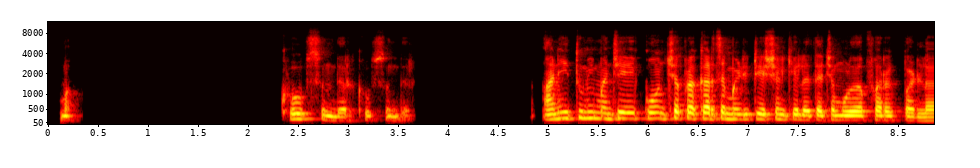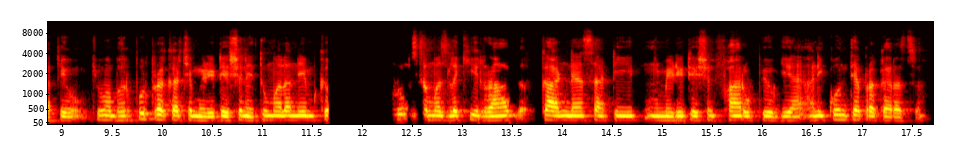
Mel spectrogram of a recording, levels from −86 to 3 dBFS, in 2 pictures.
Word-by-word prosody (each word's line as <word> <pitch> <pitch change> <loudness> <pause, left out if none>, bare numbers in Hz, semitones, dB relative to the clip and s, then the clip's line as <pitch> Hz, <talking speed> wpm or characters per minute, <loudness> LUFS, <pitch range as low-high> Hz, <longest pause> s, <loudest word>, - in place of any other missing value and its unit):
मग. 275 0 -4 2.0
खूप 175 0 0
सुंदर, 135 -7 -2
खूप 140 - -8
सुंदर. 260 +1 -9 1.3
आणि 190 +5 +2
तुम्ही 210 -1 0
म्हणजे 195 0 +1
कोणच्या 195 -2 +1
प्रकारचं 190 -1 +3
मेडिटेशन 170 0 -1
केलं, 160 -2 +3
त्याच्यामुळं 145 -1 +4
फरक 140 -1 -1
पडला 120 -1 0
किंव 130 -1 -1 0.2
किंवा 150 0 -2
भरपूर 145 +6 -2
प्रकारचे 150 -2 +2
मेडिटेशन 135 +2 +2
आहे. 135 - +3
तुम्हाला 145 0 +2
नेमकं 140 -1 +1 0.7
कुठून 170 0 -4 0.2
समजलं 145 -1 +1
की 145 0 -2
राग 140 +1 +1 0.2
काढण्यासाठी 140 - +2 0.2
ही 280 +1 0
मेडिटेशन 140 - 0
फार 145 -2 +2
उपयोगी 135 -1 -1
आहे 130 - -3
आणि 140 0 +1
कोणत्या 155 -1 0
प्रकाराचं? 130 -2 -3
145 Hz, 120 wpm, -23 LUFS, 140-170 Hz, 2.0 s, त्याच्यामुळं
